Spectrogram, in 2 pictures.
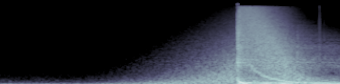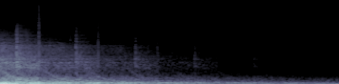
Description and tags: whoosh sci fi
Very usefull sample for transition within two parts. To bring the chorus for example. It sounds a bit electric with an sound effect made with synth.
I use it all the time hehe.
Made with : white noise filtered, drum layering, big plate reverb...
Tip : It was not very processed in order to make your own process like sidechain on reverb tail, envelope....etc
